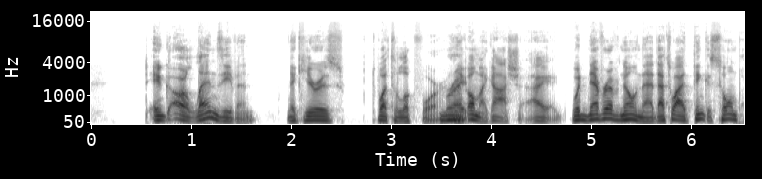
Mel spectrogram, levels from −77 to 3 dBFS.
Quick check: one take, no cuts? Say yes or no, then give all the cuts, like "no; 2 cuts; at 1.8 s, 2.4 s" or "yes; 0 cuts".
no; 1 cut; at 4.7 s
